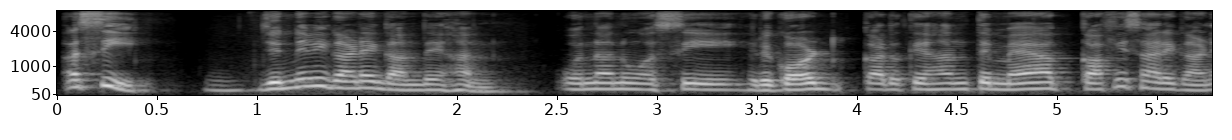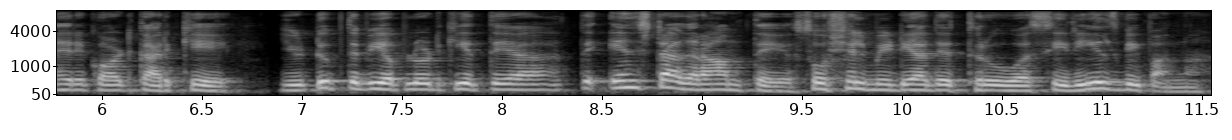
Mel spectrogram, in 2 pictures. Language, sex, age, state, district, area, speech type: Punjabi, male, 18-30, Punjab, Jalandhar, urban, spontaneous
